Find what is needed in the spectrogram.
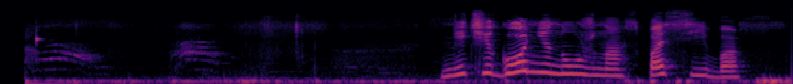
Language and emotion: Russian, neutral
